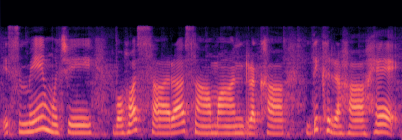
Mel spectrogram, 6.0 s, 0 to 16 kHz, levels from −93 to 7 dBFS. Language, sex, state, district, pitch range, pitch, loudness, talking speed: Hindi, female, Madhya Pradesh, Katni, 185-220 Hz, 195 Hz, -17 LUFS, 90 wpm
